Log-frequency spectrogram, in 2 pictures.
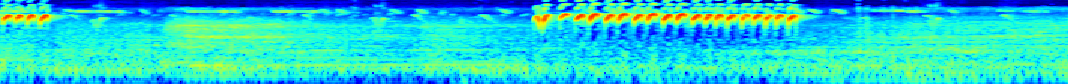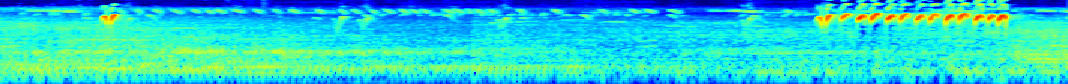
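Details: Actively singing white-rumped shama, a mountain bird from West Sumatra, gives sparse bursts of fast, high, bright trilled notes, each one to two seconds long with long pauses, plus a single faint note midway and low rumbling background noise.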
